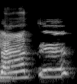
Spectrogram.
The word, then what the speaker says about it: Protestantes: Protestantes is the protesters, okay, who is on the streets like saying Protestantes. That's how you say it.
